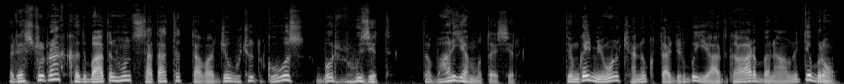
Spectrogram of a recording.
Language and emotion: Kashmiri, surprised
